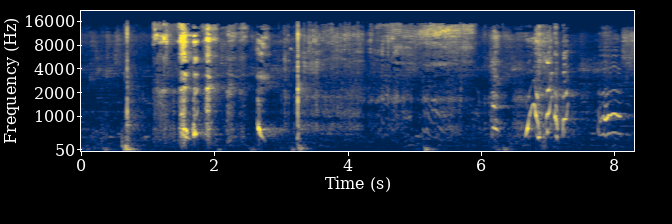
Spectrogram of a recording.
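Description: A boy laughing in short separate bursts, some rising and falling in pitch, with a couple of sharp knocks in between.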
